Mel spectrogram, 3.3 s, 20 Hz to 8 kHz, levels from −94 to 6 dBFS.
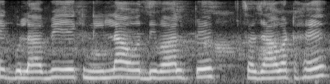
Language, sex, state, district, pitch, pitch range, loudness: Hindi, female, Uttar Pradesh, Lucknow, 255 Hz, 240-275 Hz, -13 LUFS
